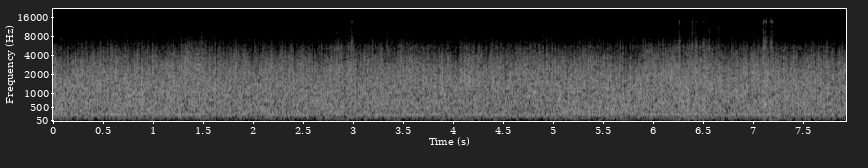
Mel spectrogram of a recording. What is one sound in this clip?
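Wind rushes steadily past a moving vehicle.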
